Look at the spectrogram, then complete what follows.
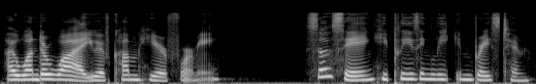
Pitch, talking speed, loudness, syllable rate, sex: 220 Hz, 170 wpm, -16 LUFS, 4.9 syllables/s, female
